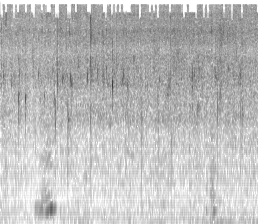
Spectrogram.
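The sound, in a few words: chopped onion frying in hot oil in a cast iron kadai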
